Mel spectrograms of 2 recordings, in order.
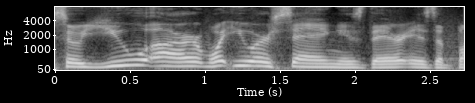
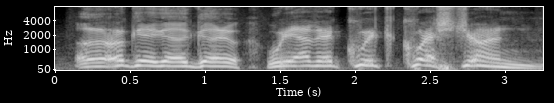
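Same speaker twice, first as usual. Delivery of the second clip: put-on French accent, higher pitch; 4 semitones higher than usual. Voicing a guard inside who questions the thieves: French accent. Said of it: "this is not the accent that I did last week, but it's French now".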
